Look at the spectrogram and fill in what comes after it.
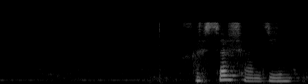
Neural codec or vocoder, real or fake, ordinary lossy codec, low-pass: codec, 16 kHz, 0.5 kbps, X-Codec, HuBERT features, trained on balanced general audio; fake; none; 7.2 kHz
